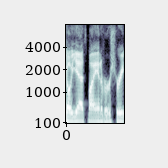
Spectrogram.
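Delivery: ordinary delivery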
